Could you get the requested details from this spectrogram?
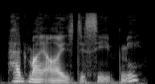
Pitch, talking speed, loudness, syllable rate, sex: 100 Hz, 195 wpm, -21 LUFS, 5.5 syllables/s, male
